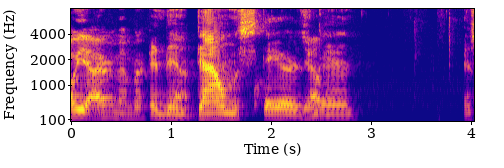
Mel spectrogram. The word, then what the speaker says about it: Tao: the Hard Rock, and Dow, which most people pronounce Tao. Oops. Yeah. Tao. It's pronounced Dow in the Venetian.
